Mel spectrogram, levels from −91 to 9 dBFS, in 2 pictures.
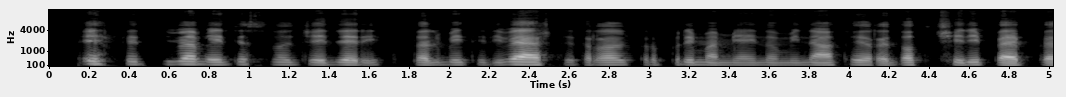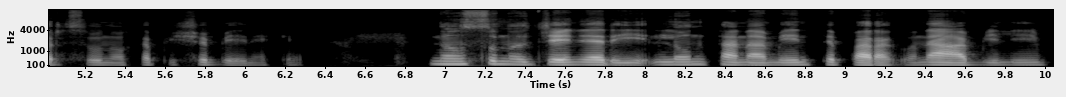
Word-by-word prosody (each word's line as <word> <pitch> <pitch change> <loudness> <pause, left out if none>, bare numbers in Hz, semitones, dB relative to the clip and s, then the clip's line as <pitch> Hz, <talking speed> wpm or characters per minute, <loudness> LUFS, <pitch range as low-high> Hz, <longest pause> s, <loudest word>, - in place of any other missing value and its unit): Effettivamente 170 -2 -4
sono 150 -2 -14
generi 140 -1 -4
totalmente 140 +1 -9
diversi. 150 -1 +5
Tra 135 +1 -11
l'altro, 140 0 -6
prima, 145 -2 -8
mi 135 0 -14
hai 130 0 -11
nominato 130 +1 -5
i 135 - -1
Red 125 +1 -8
Hot 140 0 -3
Chili 145 +2 -6
Peppers, 125 -2 +2
uno 130 -2 -10
capisce 140 +3 -10
bene 125 -2 -15
che - - -30 0.6
non 180 -1 0
sono 175 -4 -1
generi 150 -2 +4
lontanamente 150 -2 0
paragonabili. 135 +1 +3
140 Hz, 150 wpm, -32 LUFS, 135-150 Hz, 0.6 s, diversi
